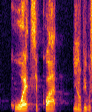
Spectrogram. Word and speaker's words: Quetzalcoatl: So it's like a TL. So Quetzalcoatl. Or when you see the E at the end, Quetzalcoatl.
